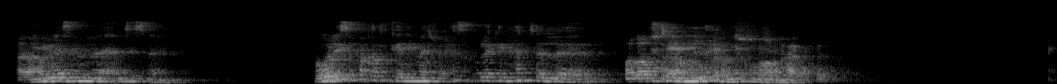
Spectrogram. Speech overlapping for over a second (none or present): present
